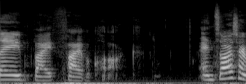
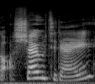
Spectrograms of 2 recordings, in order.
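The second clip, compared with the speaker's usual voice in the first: put-on British accent; 4 semitones higher than usual. Retelling what he thought on Halloween while feeling weird, in a British accent. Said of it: "[British accent]".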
